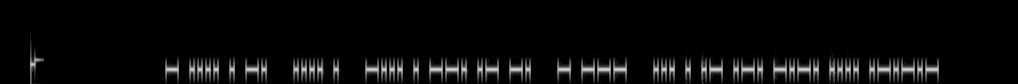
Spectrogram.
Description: Morse code, heard as a keyed tone, about 30 wpm, 700 Hz. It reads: THEN HE BEGAN TO SEARCH.
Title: Sentences from Top 1000 Words - Review Part 5 - 30wpm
